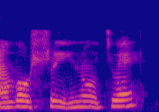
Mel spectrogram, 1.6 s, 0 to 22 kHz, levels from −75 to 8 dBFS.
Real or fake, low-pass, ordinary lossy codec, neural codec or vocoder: fake; 7.2 kHz; MP3, 64 kbps; codec, 16 kHz, 2 kbps, FreqCodec, smaller model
